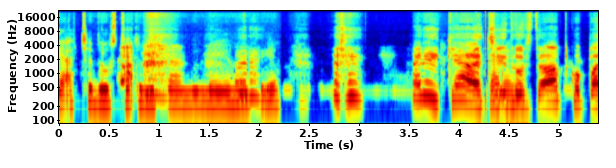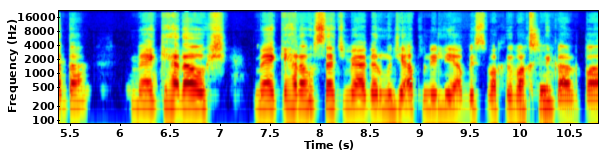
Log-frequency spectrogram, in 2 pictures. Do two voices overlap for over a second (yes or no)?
no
